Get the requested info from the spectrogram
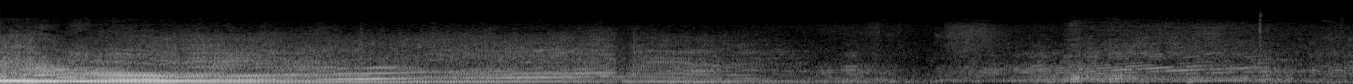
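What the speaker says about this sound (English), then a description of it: "He's in the 2002 Mazda Miata." A 2002 Mazda Miata revs through its gears at a hillclimb race, loud at first and then fading as it pulls away into the distance, with a voice talking over it.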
